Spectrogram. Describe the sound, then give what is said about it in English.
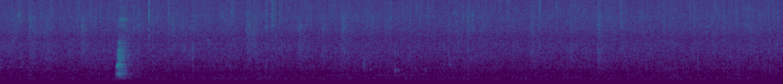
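Steady, soft rain from a passing storm patters continuously throughout, a constant hiss of drops on surfaces, broken only once early on by a single brief, sharp sound. “Certainly feels fresher now, but I'm sure once the storm's passed it'll be humid again and the sun will probably come out.”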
